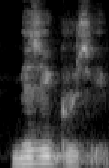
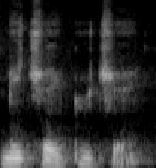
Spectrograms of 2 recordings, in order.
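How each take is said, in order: First: The syllables are run together quickly. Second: Each syllable is said carefully and fully. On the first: "because people say it quickly, it becomes" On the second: "pronounce it properly"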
